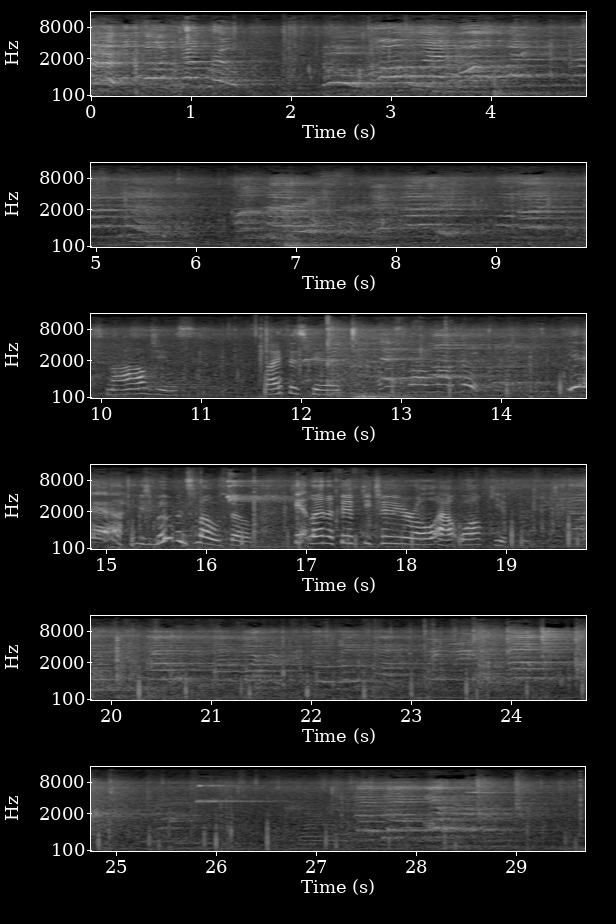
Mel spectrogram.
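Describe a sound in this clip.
Young men and women talk and call out in a large echoing hall.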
